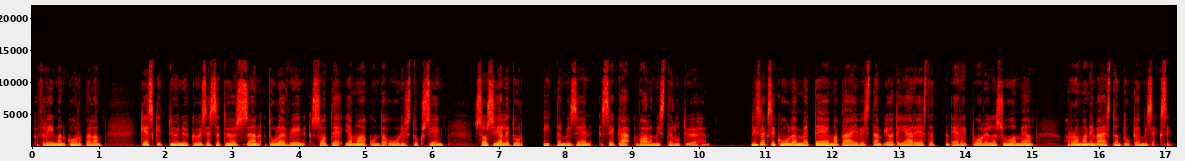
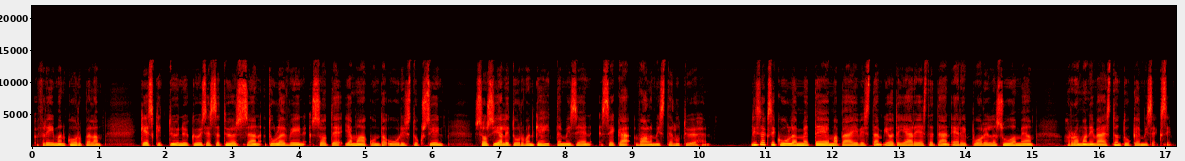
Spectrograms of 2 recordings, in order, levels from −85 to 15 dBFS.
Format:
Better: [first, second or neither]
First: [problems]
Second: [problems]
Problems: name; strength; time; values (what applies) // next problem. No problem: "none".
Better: second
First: audio cutting out; at 7.5 s and at 14 s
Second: none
